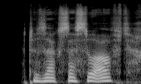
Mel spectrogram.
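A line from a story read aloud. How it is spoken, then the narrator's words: Murmured. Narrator (German): raunte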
